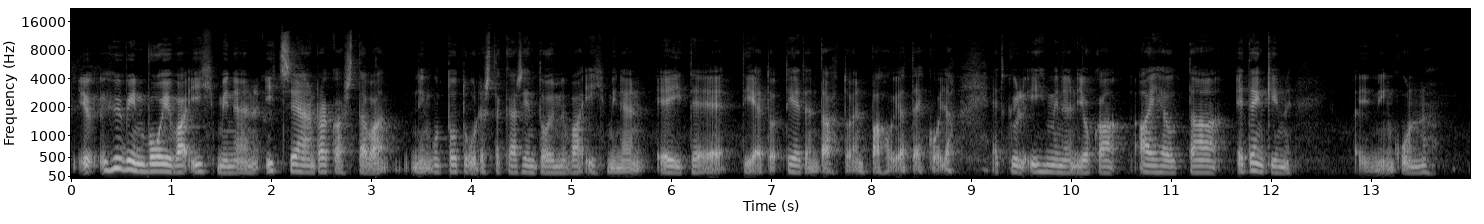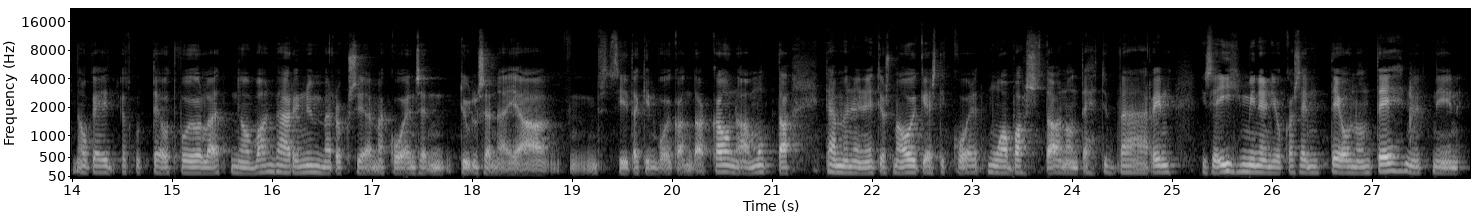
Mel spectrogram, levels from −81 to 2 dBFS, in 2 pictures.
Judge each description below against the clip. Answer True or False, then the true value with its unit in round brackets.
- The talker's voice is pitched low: False (145 Hz)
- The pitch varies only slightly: True (2.0 semitones)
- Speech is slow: False (150 wpm)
